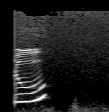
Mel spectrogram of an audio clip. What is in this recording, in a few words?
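"Lou", French; phonetique; la syllabe ou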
